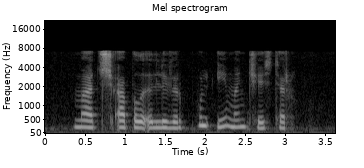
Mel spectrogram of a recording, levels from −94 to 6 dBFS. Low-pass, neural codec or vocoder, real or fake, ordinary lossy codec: 7.2 kHz; none; real; MP3, 64 kbps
